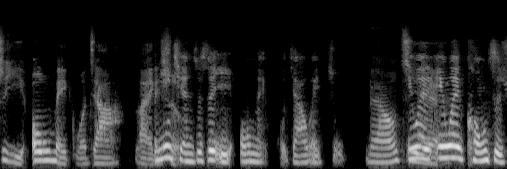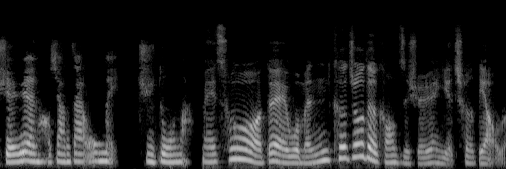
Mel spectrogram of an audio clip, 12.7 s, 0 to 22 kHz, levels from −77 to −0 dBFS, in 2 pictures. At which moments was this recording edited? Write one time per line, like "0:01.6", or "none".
0:01.6
0:01.9
0:08.8

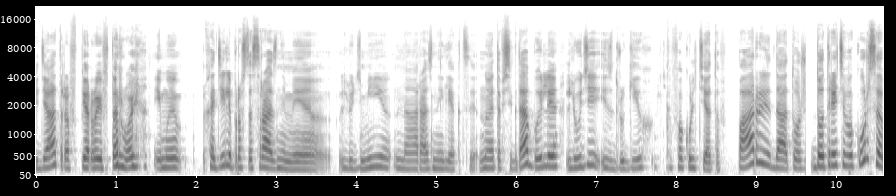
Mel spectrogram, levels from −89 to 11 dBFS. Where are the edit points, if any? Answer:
none

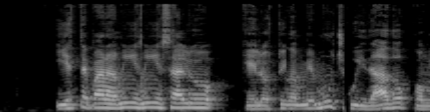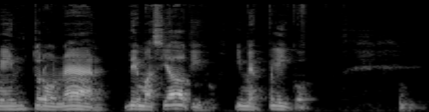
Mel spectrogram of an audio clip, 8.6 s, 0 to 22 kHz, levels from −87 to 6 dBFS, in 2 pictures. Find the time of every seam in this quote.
0:01.4
0:02.4
0:02.8
0:03.4
0:04.1
0:05.4
0:06.2
0:06.5

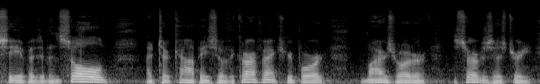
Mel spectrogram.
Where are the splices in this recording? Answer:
0:01.7

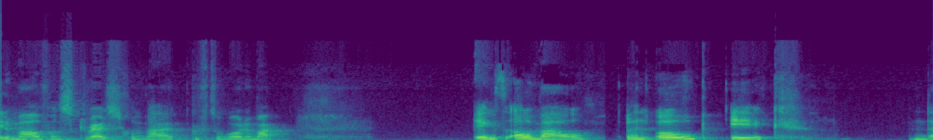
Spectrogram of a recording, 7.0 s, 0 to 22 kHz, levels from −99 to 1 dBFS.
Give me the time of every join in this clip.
0:00.9
0:01.4
0:03.7
0:04.5

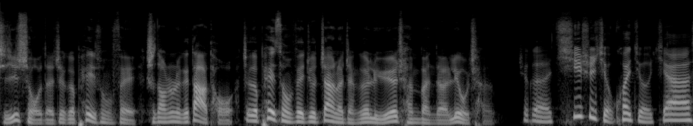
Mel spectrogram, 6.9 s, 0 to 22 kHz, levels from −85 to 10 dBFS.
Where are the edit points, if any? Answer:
0:01.4
0:02.4

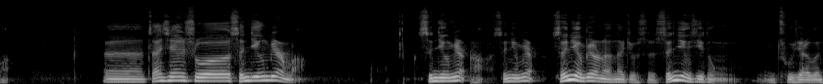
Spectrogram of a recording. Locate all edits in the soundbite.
0:05.4

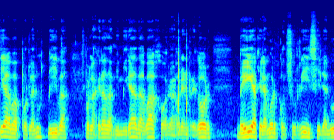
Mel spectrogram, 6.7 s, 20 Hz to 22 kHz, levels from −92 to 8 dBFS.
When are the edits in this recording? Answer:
0:01.0
0:01.7
0:02.9
0:03.5
0:05.1
0:05.6

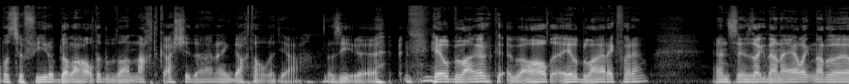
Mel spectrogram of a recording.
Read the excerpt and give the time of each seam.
none

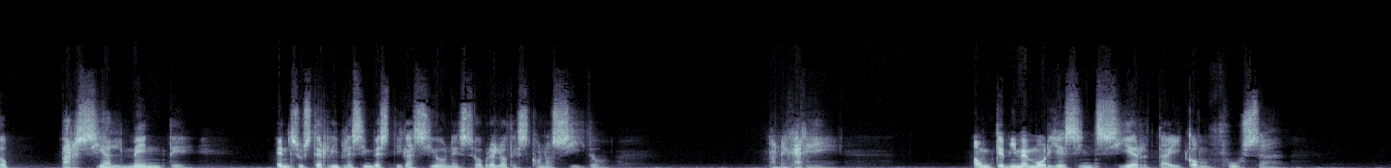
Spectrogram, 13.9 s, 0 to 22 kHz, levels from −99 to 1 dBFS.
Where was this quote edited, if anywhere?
none

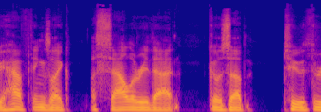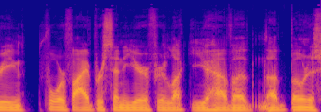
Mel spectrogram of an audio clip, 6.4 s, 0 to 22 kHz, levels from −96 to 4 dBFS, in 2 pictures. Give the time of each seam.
none

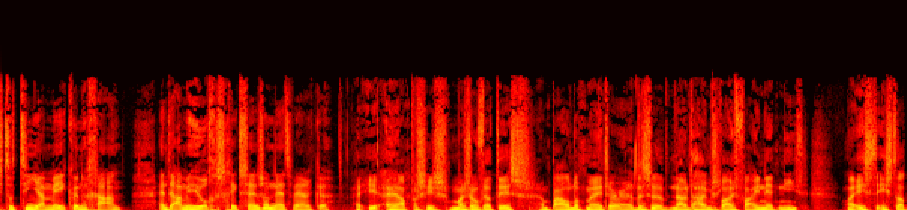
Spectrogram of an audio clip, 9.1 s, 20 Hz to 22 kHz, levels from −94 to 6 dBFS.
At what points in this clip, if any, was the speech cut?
0:02.4
0:04.8
0:06.6
0:07.2

